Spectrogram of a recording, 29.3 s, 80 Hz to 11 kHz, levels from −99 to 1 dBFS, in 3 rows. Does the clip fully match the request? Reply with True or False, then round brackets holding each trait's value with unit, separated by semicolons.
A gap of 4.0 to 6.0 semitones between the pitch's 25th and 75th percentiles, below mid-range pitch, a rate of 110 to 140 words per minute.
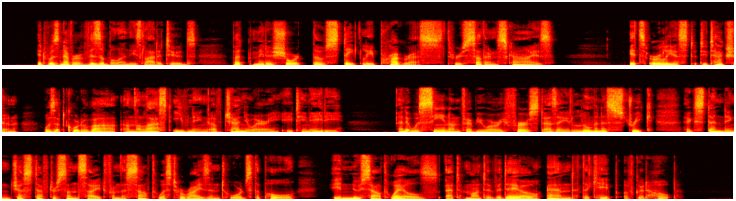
True (5.4 semitones; 95 Hz; 135 wpm)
